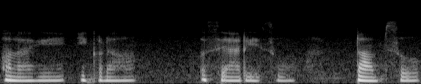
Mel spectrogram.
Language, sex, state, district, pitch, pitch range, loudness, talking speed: Telugu, female, Andhra Pradesh, Annamaya, 180 Hz, 175-185 Hz, -20 LUFS, 70 wpm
